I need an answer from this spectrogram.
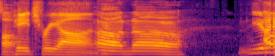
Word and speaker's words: Patreon: out of me is how he continues to say patreon when it's actually pronounced patreon oh no you know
